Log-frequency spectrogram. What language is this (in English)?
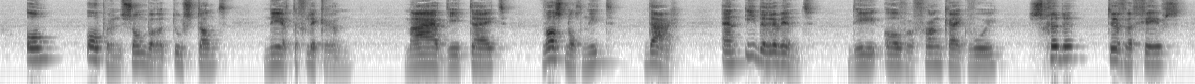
Dutch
